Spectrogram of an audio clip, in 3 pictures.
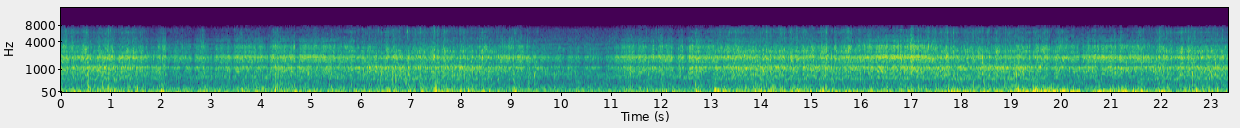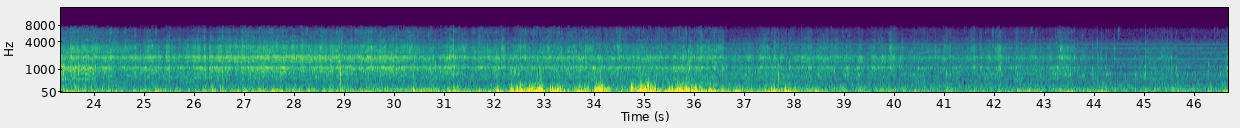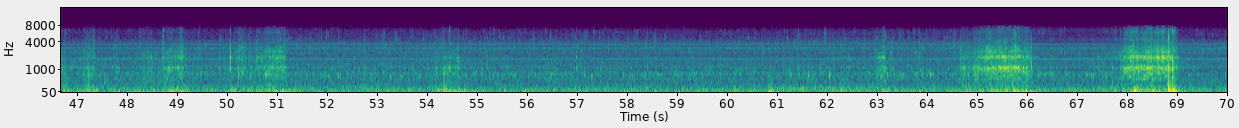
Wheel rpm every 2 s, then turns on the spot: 50, 40, 40, 50, 40, 30, 50, 60, 60, 60, 50, 60, 40, 50, 50, 40, 40, 40, 30, 30, 20, 30, 10, 10, 10, 10, 0, 0, 0, 0, 0, 0, 20, 10, 20.
none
